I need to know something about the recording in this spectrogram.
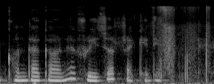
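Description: A woman talking, with a brief hissing noise near the end.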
